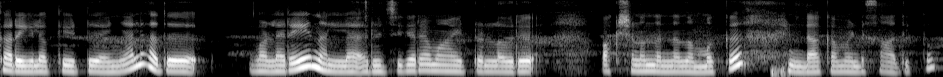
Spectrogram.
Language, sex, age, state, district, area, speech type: Malayalam, female, 18-30, Kerala, Kannur, rural, spontaneous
